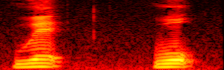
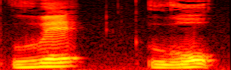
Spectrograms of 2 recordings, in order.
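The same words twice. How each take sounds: First: 上 as "we", ウォ as "wo", one syllable each; single beats, "we" for 上 and "wo" for ウォ; one-syllable glides. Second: 上 and ウオ as two vowels each, "u-e, u-o"; split vowels. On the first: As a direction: glide from w straight into the vowel in 上 and ウォ. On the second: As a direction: give the u its own beat in 上 and ウオ. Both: Shown as a demonstration. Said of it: "ではなくて".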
